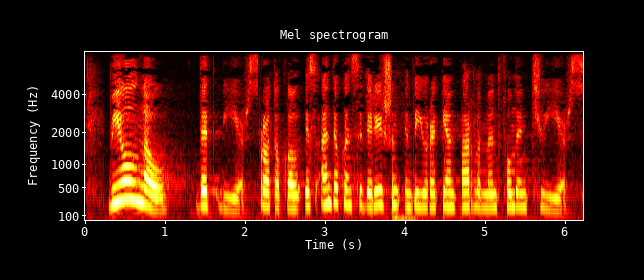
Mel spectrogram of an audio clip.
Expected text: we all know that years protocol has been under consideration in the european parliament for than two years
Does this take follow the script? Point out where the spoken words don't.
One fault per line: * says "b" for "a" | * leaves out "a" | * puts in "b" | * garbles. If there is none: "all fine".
all fine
